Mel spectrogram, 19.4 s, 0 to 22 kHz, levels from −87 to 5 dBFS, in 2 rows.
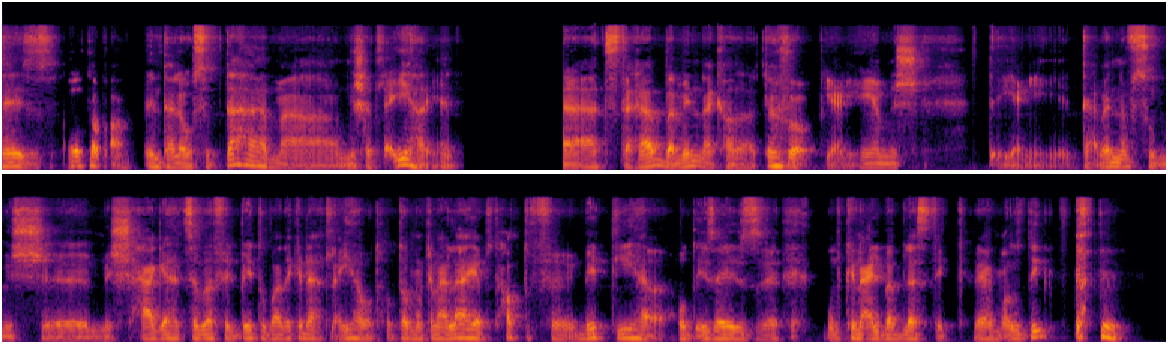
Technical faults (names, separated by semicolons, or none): clipped start after a pause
